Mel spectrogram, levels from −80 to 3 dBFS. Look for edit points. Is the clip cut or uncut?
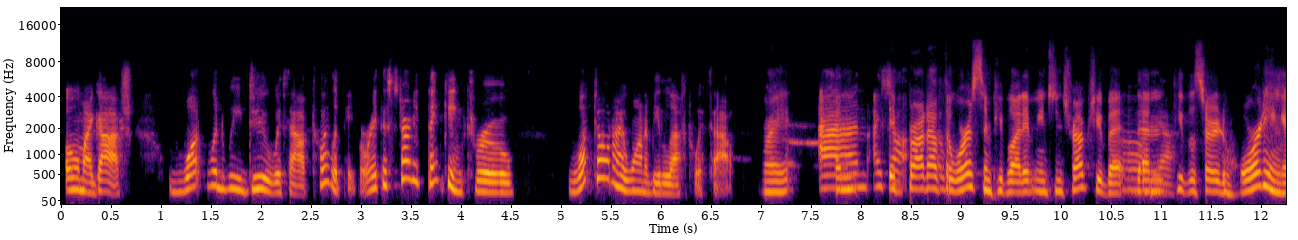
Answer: uncut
